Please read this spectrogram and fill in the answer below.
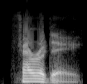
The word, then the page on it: faraday: American English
